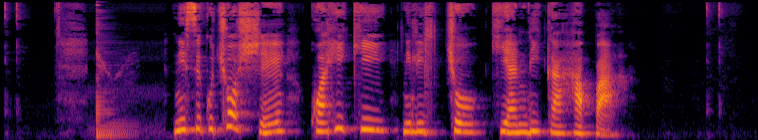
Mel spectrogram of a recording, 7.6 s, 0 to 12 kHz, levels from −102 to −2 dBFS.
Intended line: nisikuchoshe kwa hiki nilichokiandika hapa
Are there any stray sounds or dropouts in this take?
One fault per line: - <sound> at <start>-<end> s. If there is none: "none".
- thud at 1.0-1.4 s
